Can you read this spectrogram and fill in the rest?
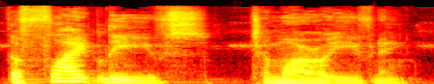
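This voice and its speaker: A man's voice: fairly low pitch, sing-song. Man playing a formal, mysterious benefactor. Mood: composed, cryptic. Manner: formal, measured, cryptic. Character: mysterious, composed anonymous benefactor on the phone. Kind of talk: audio drama acting.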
